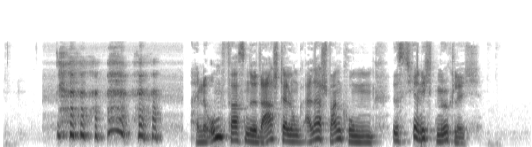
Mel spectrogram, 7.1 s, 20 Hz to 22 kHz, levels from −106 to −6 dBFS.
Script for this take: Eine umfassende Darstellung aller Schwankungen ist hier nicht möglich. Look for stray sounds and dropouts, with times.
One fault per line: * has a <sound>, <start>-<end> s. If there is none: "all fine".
* has a laugh, 0.7-2.2 s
